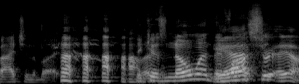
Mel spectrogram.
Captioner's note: laughs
